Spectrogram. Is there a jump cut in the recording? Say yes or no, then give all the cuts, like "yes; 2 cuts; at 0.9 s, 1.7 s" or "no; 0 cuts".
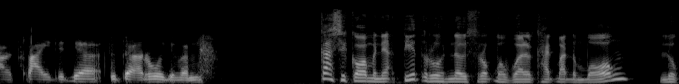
yes; 1 cut; at 1.0 s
